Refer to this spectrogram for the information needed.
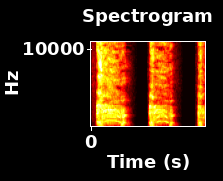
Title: coughing for a months or years?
